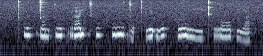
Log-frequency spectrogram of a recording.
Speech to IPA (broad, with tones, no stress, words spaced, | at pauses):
kʰlɯ˦˥k̚ da˧n klu˦˥k̚ra˥˩j tʰu˥˩k̚ pɯː˥˩ dɔ˨˩ʔkʰwe˥˩ʔ wo˥˩k̚hɤː˥˩ wiː˨˩kʰrɔː˧pi˨˩a̯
